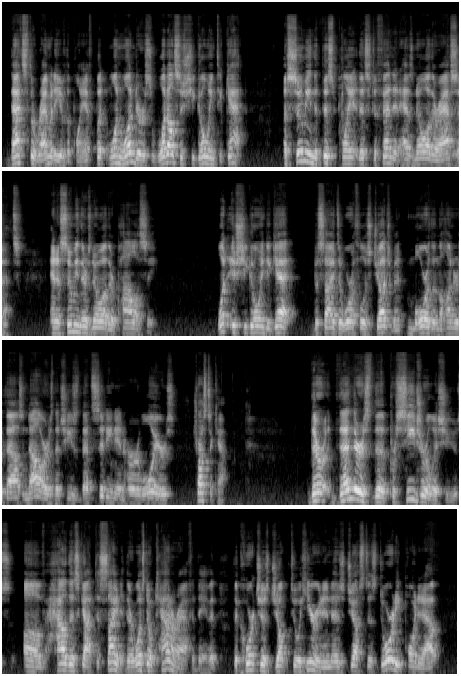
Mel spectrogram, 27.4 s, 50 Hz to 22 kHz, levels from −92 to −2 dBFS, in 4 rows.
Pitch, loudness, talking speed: 155 Hz, -26 LUFS, 190 wpm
